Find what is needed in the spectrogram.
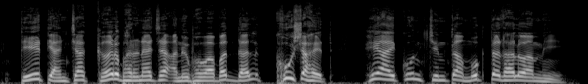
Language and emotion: Marathi, happy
